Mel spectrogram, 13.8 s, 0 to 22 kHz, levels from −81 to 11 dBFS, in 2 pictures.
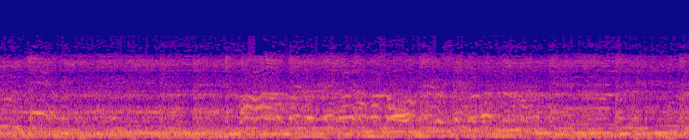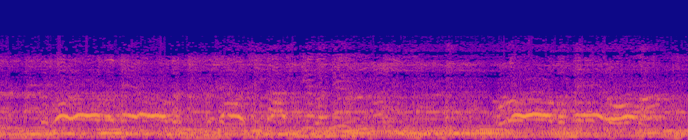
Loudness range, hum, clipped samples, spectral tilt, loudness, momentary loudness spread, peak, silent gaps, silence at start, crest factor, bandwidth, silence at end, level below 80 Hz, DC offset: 2 LU; none; under 0.1%; -6 dB/octave; -17 LUFS; 4 LU; -6 dBFS; none; 0 s; 12 dB; 7.8 kHz; 0 s; -36 dBFS; under 0.1%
